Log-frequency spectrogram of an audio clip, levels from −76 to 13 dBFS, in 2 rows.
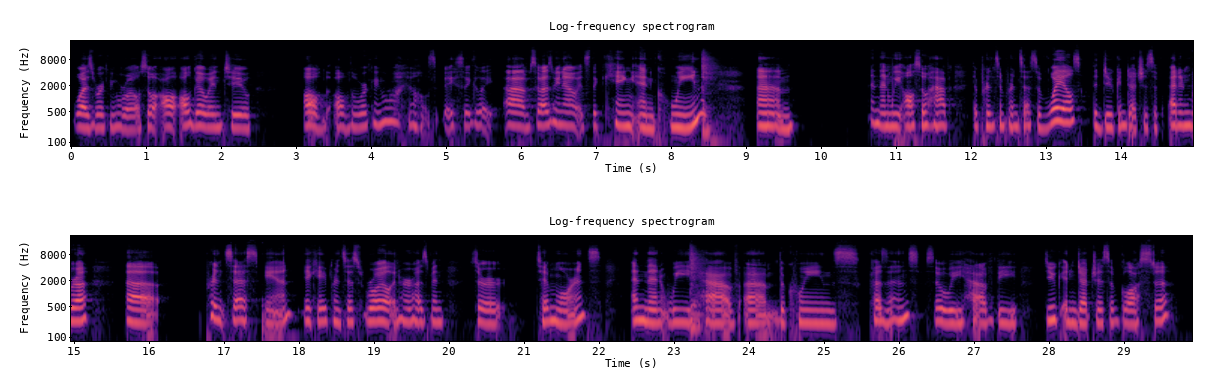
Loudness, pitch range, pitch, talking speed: -25 LUFS, 215-245 Hz, 230 Hz, 150 wpm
